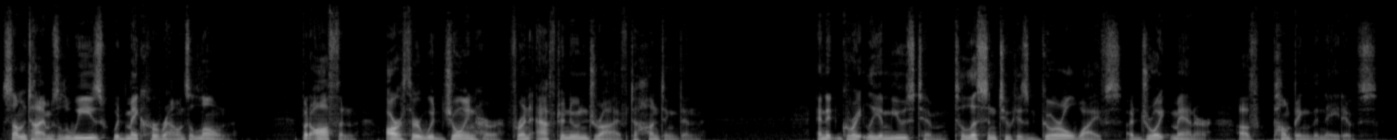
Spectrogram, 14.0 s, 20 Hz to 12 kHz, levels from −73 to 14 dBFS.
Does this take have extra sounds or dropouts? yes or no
no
